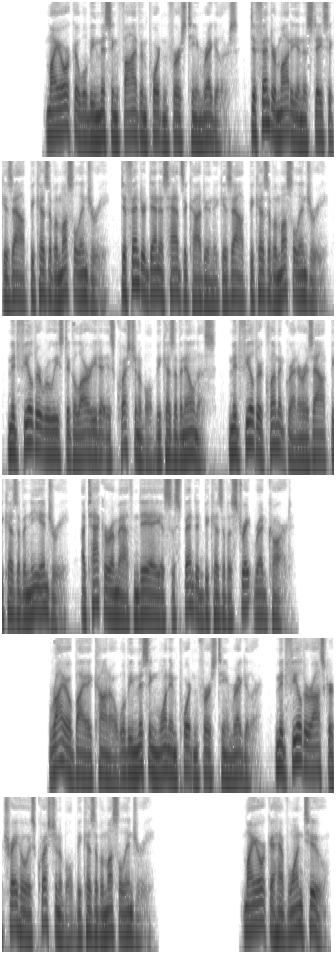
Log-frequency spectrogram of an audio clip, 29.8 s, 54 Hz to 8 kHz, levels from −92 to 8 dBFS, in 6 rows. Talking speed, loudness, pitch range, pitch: 165 wpm, -25 LUFS, 90-115 Hz, 100 Hz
